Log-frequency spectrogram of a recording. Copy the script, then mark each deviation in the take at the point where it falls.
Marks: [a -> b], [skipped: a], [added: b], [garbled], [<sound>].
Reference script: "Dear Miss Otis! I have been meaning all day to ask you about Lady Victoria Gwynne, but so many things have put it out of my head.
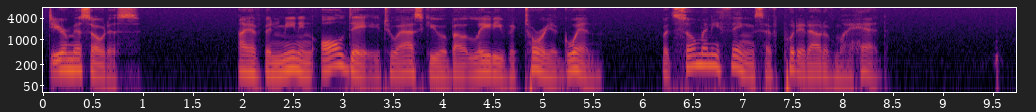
"Dear Miss Otis! I have been meaning all day to ask you about Lady Victoria Gwynne, but so many things have put it out of my head. [whoosh]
